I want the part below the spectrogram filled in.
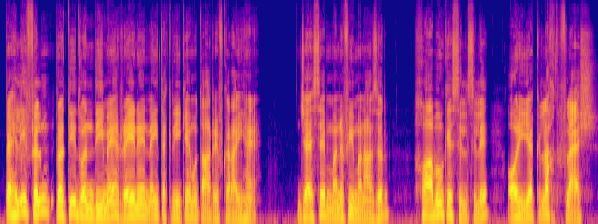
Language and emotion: Urdu, neutral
